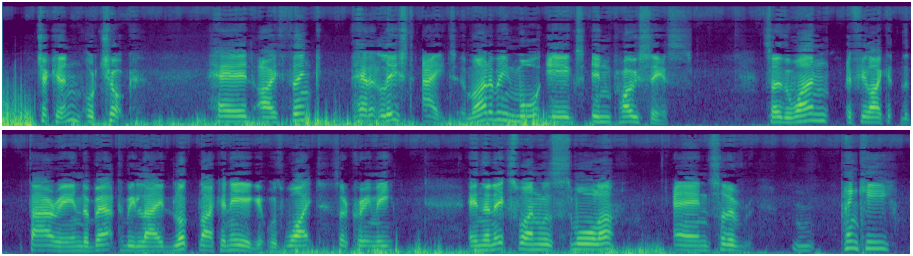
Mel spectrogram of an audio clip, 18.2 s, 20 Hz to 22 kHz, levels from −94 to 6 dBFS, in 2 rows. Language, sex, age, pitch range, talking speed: English, male, 40-59, 130-175 Hz, 170 wpm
